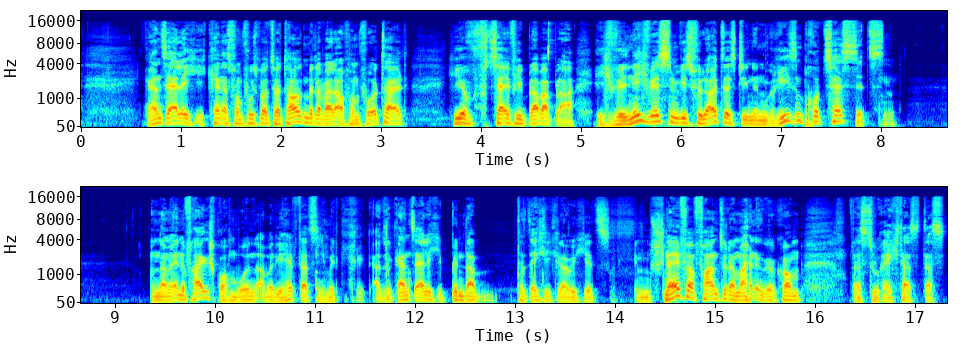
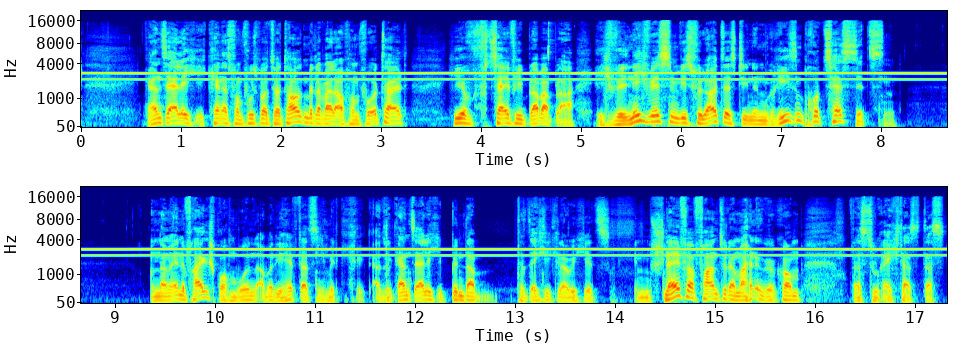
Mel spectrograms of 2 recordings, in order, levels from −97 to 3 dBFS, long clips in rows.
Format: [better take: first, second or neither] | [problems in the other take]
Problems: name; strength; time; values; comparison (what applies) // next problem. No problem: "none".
first | high-pitched whine; loud; throughout; 3 kHz, 8 dB below the speech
